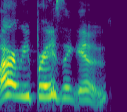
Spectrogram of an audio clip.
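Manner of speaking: put-on anger. Recalling how she gets mad at you guys at the end: mock-angry. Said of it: "at the end I get mad at you guys".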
